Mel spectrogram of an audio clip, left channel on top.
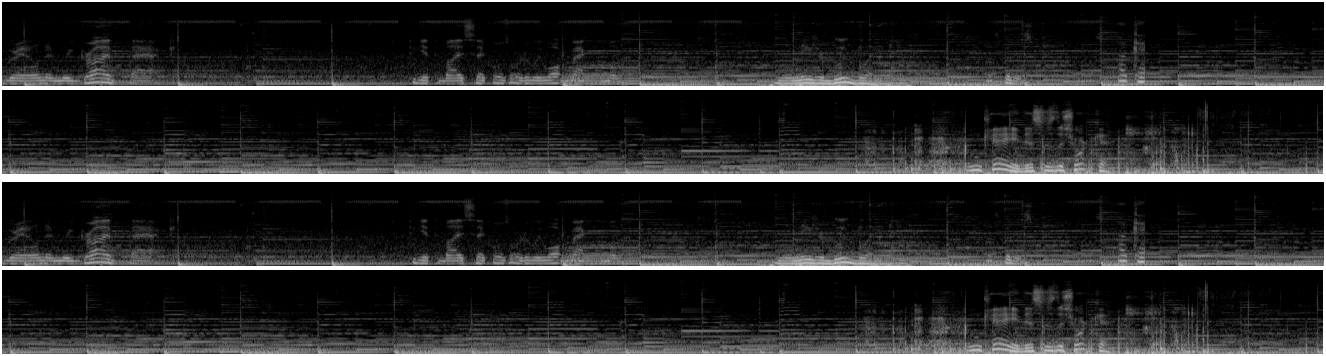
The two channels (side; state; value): both; identical; correlation 1.00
